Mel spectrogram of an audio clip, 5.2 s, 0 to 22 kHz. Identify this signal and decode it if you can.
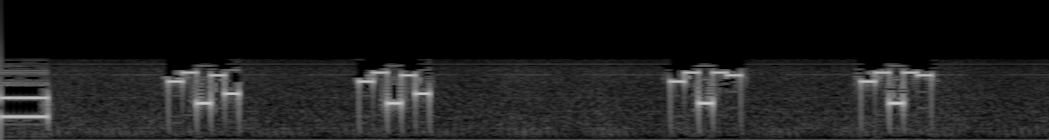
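Five-tone selective call (ZVEI), heard as quick runs of five tones, tones of about 70 ms. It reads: 88104 88104 88110 88110
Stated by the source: Five-tone ZVEI selective call received on SDR.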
